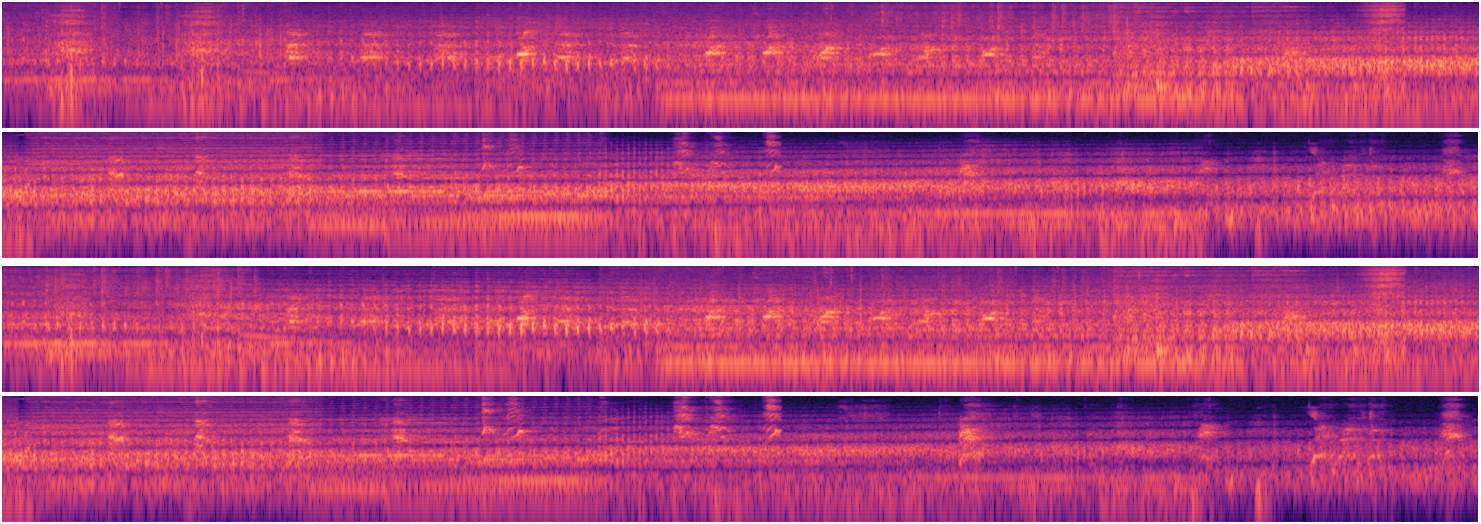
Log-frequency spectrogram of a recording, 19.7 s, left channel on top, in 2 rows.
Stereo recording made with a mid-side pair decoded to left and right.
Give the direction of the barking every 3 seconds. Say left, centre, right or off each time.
left, centre, centre, right, right, right, right.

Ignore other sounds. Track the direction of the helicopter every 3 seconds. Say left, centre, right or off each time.
right, right, centre, centre, left, left, left.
